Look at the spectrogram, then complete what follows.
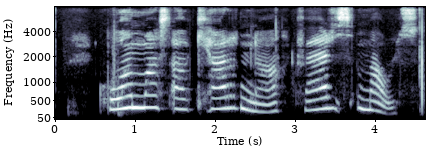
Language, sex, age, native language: Icelandic, male, 9, Icelandic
